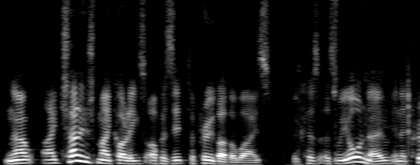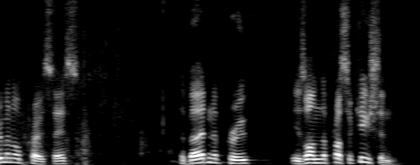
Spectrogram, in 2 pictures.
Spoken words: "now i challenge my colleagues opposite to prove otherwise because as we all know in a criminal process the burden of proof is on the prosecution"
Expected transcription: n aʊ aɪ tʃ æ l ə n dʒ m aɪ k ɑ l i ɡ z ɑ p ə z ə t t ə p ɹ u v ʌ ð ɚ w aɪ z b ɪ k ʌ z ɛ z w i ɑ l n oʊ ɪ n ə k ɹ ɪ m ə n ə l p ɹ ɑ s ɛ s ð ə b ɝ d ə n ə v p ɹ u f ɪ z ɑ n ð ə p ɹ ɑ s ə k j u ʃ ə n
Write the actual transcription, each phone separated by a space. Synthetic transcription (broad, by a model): n aʊ aɪ tʃ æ l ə n dʒ m aɪ k ɑ l i ɡ z ɑ p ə z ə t t ə p ɹ u v ʌ ð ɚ w aɪ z b ɪ k ʌ z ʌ z w i ɑ l n oʊ ɪ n ə k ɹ ɪ m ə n l p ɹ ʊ s ɛ s ð ə b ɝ d n ə v p ɹ u f ɪ z n ð ə p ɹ ɑ s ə k j u ʃ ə n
